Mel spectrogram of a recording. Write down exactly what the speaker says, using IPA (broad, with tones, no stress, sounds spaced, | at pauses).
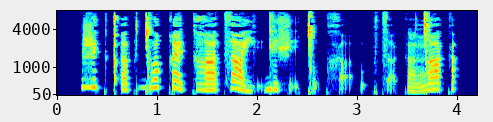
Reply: ʐ ɛ˥ k qʼ ɤ˧ k ɡ͡ǀ o˥ q e˥˩ k ʁ ɑ˧ t͡s ɑ˥˩ j ḛ˩˥ ɡ e˧ ʃ ḛ˥˩ ǀ o̰˥˩ k x ɑ̰˧ ʔ o̰˧ k t͡s ɑ̰˧ k ɑ̃˩ ŋ͡ǀ ɑ˥ k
